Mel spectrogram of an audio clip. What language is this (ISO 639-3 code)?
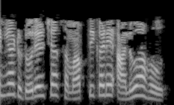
mar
